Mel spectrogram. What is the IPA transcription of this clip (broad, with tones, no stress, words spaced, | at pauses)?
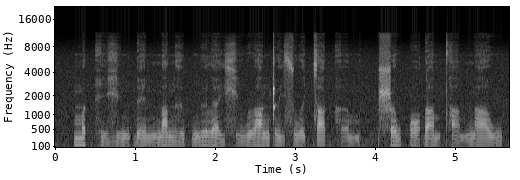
mə˦˥k̚hi˨˩˨ɣi˨˩˨ŋ ɗe˨˩˨m na˧nɣɨ˨˩p̚ ŋɨ˧lɛ˨˩jxi˨˩˨w ɹa˧ŋʈɨ˨˩˨jsu˨˩˦ə̯ ca˨˩k̚hə˨˩m | ʂə˧˥wɓɔ˨˩ɗa˨˩mt̪ʰa˨˩˨m na˨˩˦w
